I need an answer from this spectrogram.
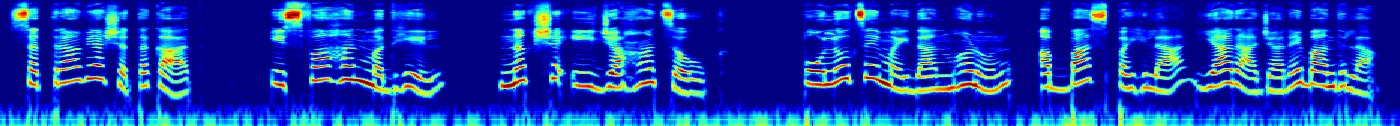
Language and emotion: Marathi, neutral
